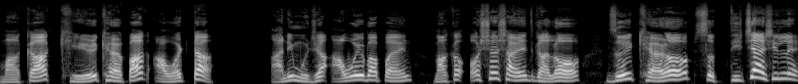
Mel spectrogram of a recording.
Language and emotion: Goan Konkani, happy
